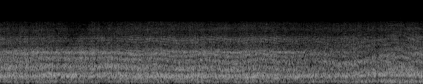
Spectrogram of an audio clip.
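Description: Torch flame burning with a steady rushing noise as it heats a heat-shrink pipe sleeve to shrink it onto the pipe.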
